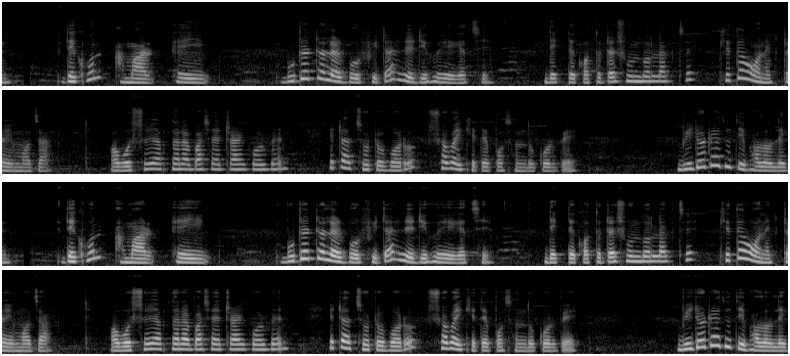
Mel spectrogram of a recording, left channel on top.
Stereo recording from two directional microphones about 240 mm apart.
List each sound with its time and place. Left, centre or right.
0.6 s a woman's voice: centre
14.6 s a woman's voice: centre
